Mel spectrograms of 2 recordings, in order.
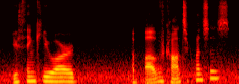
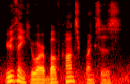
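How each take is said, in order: First: The voice rises at the end like a question. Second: The voice falls at the end like a statement. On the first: It asks whether the listener feels above consequences. The speaker calls it wrong. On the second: It asserts that the listener feels above consequences. The speaker calls it right.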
